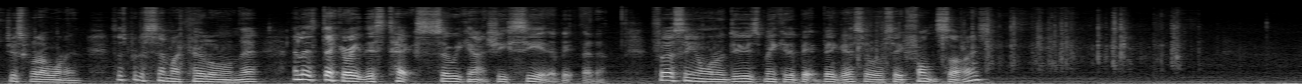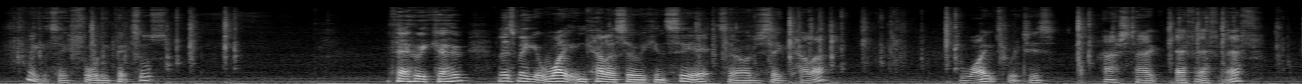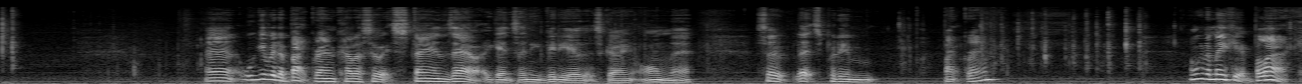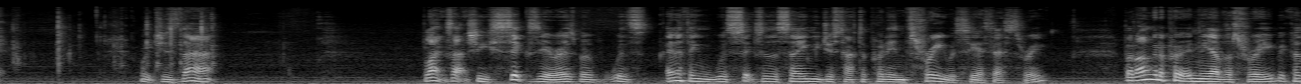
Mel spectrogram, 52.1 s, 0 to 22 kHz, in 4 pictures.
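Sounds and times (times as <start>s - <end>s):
computer keyboard typing: 8.4s - 12.0s, 13.1s - 15.5s, 19.8s - 26.3s, 35.0s - 37.6s, 38.8s - 41.2s.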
